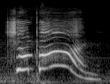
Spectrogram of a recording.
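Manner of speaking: very high, loud squeak; tiny ants calling. Acted. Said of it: "they cried".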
